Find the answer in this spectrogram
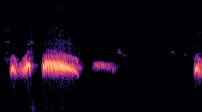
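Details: Spotted dove from Đồng Nai, Vietnam, singing in the thổ sấm voice with thúc gù cooing: a short two-part hoarse coo, then a longer falling drawn-out coo and a soft faint note, with a new coo starting at the end. Otherwise quiet.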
